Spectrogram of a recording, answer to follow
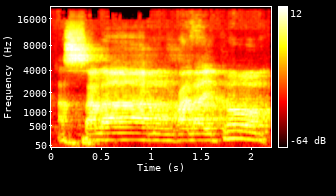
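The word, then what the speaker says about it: السلام عليكم: দেশসহ বিশ্বের বহু দেশে এই সালাম শব্দটা এখনো শুদ্ধ উচ্চারণে হয় না শিক্ষিত মানুষ আমরা দেখি এরা সালাম দেয় আসসালামু আলাইকুম যারা জবাব দেয় কি এটা কি মারা জিনিস নাকি জান্নাতের ভেতরে প্রবেশ করার সময় এই শব্দ দিয়ে আপনাকে সংবাদ জানাবে ফেরেশতারা সালামুন শান্তির সাথে প্রবেশ করেন এ শব্দটাকে যারা এখনো পর্যন্ত উচ্চারণে শেখেননি তাদের কপাল নষ্ট হওয়া না আজকে থেকে ঠিক করে নেবেন আসসালামু আলাইকুম আদম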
